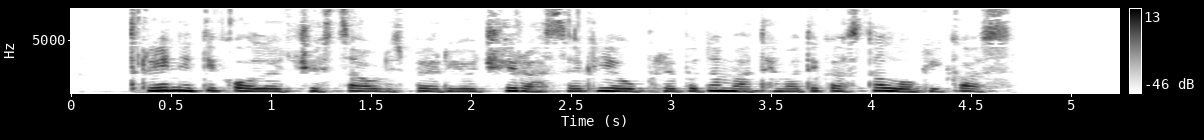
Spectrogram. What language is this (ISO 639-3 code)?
kat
